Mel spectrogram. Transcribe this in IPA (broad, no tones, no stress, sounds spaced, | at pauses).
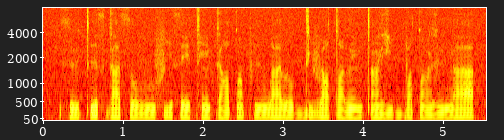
θ ʉ tʼ ɨ θ ɡ a θ o β u f i θ e tʰ ẽ k a tˤ ɐ̃ pʰ ɨ w a l o ɡ d i β ɵ tˤ e l ẽ ɡ tʼ ã ɣ i ɡ b ɨ tˤ ã ɣ ʉ ŋ a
